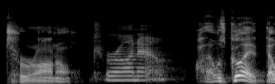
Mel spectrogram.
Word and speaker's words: Toronto: And if you want to fit in Toronto, it's not Toronto. That's how we'll peg you as an American right away. Toronto. That last C is silent. It's Toronto. Toronto.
